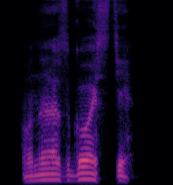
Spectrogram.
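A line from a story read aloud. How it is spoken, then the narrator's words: Quiet. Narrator (Russian): тихо сказал Джо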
